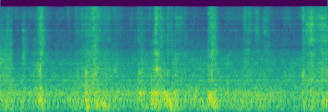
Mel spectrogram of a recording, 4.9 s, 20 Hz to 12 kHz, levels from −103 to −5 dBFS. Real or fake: fake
